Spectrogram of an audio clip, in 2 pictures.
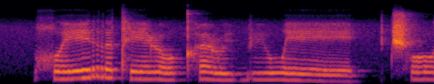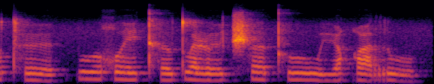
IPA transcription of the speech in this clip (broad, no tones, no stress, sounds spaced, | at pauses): χʷ eː r ə tʰ eː ɭ o kʰ œ ɭ y b y w eː | t͡ʃʰ oː tʰ ø | p uː χʷ eː kʰ ə tʷ a ɭ ø t͡ʃʰ əː kʰ u w y qʷ a r u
